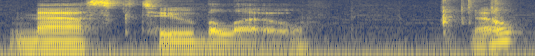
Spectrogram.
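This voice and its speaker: Slow-paced streamer thinking aloud, gender unclear. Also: sits low, expressive. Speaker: live streamer. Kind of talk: casual livestream chat while working, thinking aloud.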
